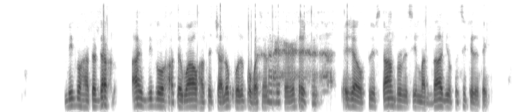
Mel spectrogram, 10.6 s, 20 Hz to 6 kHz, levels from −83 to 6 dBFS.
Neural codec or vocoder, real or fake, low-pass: codec, 16 kHz, 4.8 kbps, FACodec; fake; 5.4 kHz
